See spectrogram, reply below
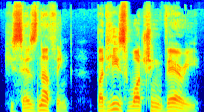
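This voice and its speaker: A man's voice: medium pitch, lively intonation, moderate pace, a little mellow, no room sound, studio quality. A man narrating a scripted battle story in a theatrical, suspenseful manner.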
